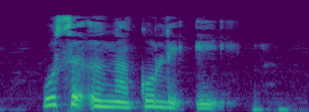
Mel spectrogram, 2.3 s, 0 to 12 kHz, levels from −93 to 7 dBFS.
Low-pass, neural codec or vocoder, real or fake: 7.2 kHz; none; real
